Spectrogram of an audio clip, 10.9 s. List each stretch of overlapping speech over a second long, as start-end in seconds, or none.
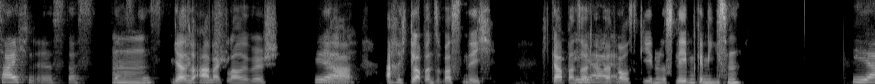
1.4-2.9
